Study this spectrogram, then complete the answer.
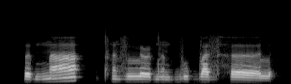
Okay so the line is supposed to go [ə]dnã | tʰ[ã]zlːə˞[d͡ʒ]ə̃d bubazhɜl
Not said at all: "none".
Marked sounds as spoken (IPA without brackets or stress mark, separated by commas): ə, ə̃, d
